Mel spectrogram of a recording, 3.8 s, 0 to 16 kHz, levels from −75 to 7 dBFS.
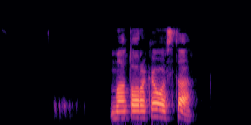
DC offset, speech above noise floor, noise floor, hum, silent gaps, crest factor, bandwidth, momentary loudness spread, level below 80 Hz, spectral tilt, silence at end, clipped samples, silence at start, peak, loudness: under 0.1%; 75 dB; -90 dBFS; none; none; 18 dB; 7.8 kHz; 7 LU; -70 dBFS; -3 dB/octave; 0.9 s; under 0.1%; 1.65 s; -2 dBFS; -16 LUFS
